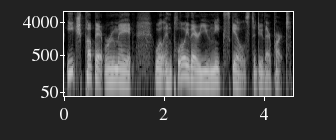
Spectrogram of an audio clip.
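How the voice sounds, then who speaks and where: A man narrating a scripted documentary podcast in a measured, storytelling way. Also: fairly low pitch, animated, no echo, studio quality.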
